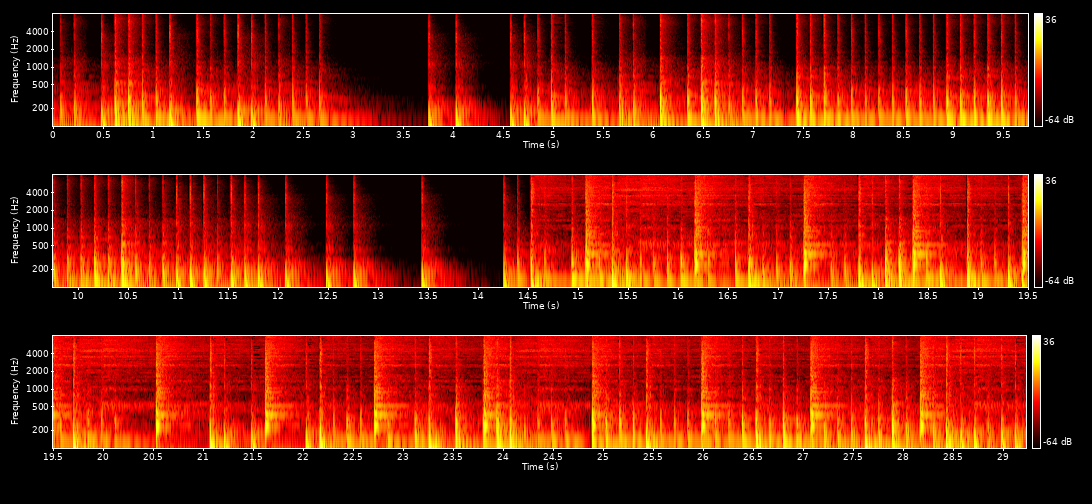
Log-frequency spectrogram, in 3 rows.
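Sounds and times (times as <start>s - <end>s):
intro drums: 0.0s - 3.0s, 3.8s - 29.2s.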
